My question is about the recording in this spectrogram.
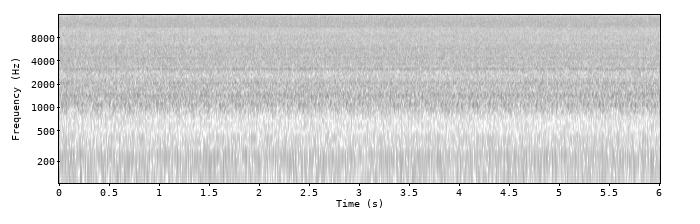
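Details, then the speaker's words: VW Jetta GLI idling with misfires on every cylinder and cylinders deactivated, long-term fuel trim around 30: rough unsteady idle behind heavy hiss; suspected cause ignition coil connectors backed out with broken locking tangs, later connectors and coils replaced. "I have a feeling the connector is just uh backed out a little bit made loose contact cuz the locks all broken since I got M fires on every cylinder"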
